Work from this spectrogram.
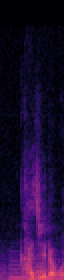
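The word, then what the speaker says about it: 家事: 가사 어떻게 읽죠? 카지라고 읽죠. 그죠?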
